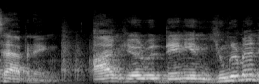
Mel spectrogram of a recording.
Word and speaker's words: Jungermann: I'm here with Damien Jungermann. Is that how you pronounce it? Close. Jungermann.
